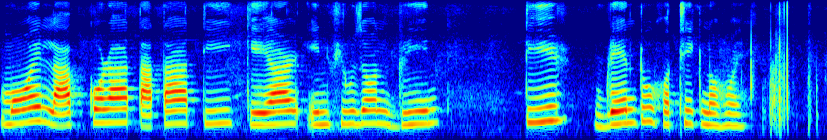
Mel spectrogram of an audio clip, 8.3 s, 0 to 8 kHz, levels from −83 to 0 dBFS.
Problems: constant background noise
